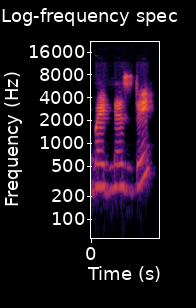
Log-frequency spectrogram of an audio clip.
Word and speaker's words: Wednesday: Most of you might be pronouncing it Wednesday, but no, it is Wednesday.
